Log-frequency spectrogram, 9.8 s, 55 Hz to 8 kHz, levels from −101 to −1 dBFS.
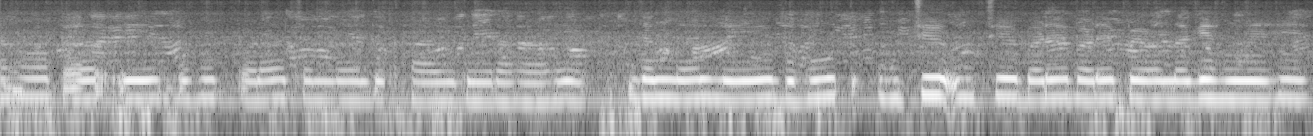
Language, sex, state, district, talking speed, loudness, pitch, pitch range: Hindi, female, Bihar, Muzaffarpur, 115 wpm, -15 LUFS, 210 Hz, 205-220 Hz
